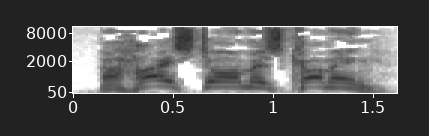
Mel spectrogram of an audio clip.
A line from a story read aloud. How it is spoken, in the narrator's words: he shouted, but his voice was quickly lost in the tumult of voices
